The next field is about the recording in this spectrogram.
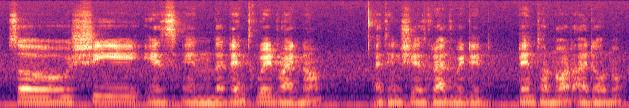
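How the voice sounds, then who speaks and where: In a rambling confessional vlog, a young man from India talks haltingly to the camera, stumbling through fillers and false starts. His mid-range voice is steady and a little mellow, and he keeps a measured pace. Echo and a faint background hum fill the room.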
